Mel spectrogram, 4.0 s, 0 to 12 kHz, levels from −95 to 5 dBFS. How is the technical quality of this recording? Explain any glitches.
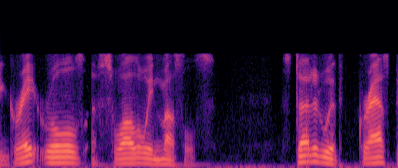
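Two short dropouts in the telephone-band speech. G.711 coding removes everything above 4 kHz, as expected. Packet loss with pitch repetition at 1.02 to 1.04 s and 3.06 to 3.08 s: each gap matches one lost 20 ms packet, patched by repeating the last pitch period, giving a brief held, buzzy blip.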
